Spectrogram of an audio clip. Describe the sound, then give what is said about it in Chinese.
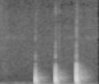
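Three firm knocks on a plastic toilet door, evenly spaced about a quarter second apart, each a sharp thud with a short ringing decay, alone against a quiet background. “我的手正要离开门板时，里面突然传来，并且伴随着敲打的震动。”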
